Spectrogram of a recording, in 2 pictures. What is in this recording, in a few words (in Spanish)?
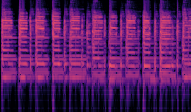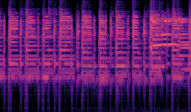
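GUITARRAS; multitracks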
